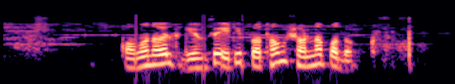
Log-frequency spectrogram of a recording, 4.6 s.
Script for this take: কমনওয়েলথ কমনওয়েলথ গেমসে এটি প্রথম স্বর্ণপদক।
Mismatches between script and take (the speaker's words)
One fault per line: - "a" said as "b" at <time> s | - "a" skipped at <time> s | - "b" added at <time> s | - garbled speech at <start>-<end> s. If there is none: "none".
- "কমনওয়েলথ" skipped at 1.8 s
